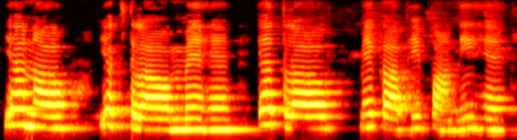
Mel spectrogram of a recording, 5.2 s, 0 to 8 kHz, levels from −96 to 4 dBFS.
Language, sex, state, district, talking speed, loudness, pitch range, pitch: Hindi, female, Bihar, Lakhisarai, 150 wpm, -13 LUFS, 230-265 Hz, 255 Hz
